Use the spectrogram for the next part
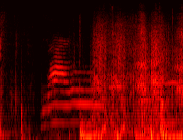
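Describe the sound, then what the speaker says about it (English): Zombie cat in modded Minecraft meows in a rising, drawn-out call, followed by louder overlapping yowls and game noise; close and clear, with no talking. "That's a zombie cat."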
